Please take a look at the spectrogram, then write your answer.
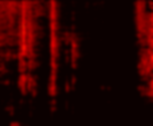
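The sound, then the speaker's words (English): A pencil case being folded: a few quick crinkly, rustling bursts of fabric or plastic, a short pause, then a final scrape of handling. No voices. “That's the pencil case folding.”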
